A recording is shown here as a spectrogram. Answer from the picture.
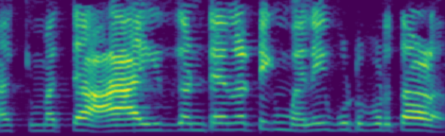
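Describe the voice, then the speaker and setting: A woman performs a cartoonish character voice at an extremely high pitch and moderate pace. Her intonation stays monotone and flat on a very clean recording with a silent background. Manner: easygoing, chatty.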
